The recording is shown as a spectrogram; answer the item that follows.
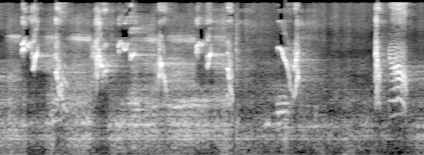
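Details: Long-tailed shrike lure song intended to get other shrikes singing: short varied whistles and sharp downward slurs, ending in a fast trilled flourish, with a constant background hum and music beneath.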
